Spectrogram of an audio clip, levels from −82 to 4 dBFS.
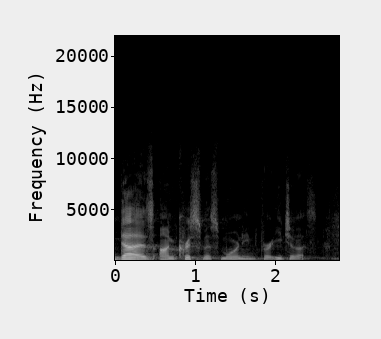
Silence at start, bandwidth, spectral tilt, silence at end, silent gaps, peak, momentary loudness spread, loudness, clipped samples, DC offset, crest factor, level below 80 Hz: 0 s; 12 kHz; -6 dB/octave; 0 s; none; -10 dBFS; 18 LU; -33 LUFS; under 0.1%; under 0.1%; 22 dB; -86 dBFS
